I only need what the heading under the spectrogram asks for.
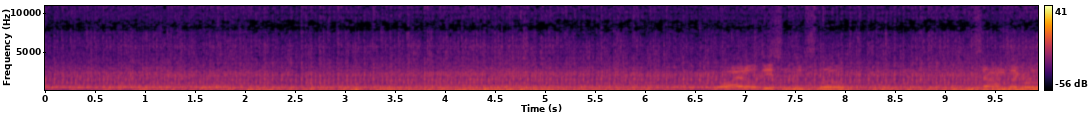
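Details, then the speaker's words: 9.9 HP Johnson two-stroke outboard being revisited after an earlier failure, refitted with a new water pump and carb kit, in a test tank. A steady, slightly slow burble around 800 rpm, uneven but never stalling, against an expected 900–1,000 rpm. Acceptable, normal slow idle. "like we're less than 1,000 RPM there. 800 or so, I guess. Looks a little less than 800 it dies, which is fine. I think they're supposed to idle at like 9 or 1,000, so I'd say we're good."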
